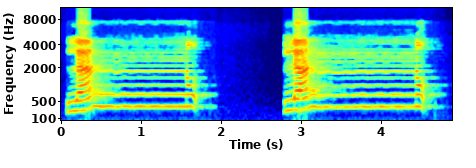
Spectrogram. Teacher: नून यहाँ पर गुन्ना किया, इदगाम नाकिस का गुन्ना हो गया, उसके बाद झटका भी हो गया।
